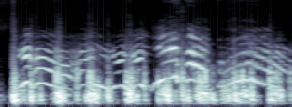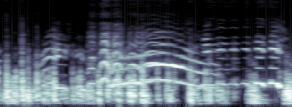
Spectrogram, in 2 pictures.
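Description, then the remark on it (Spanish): Rapid, steady clip-clop of the galloping horses of outlaws, loud, apparently imitated by a voice, with drawn-out voiced cries running over the rhythmic beats throughout. “Y entonces se escuchó el ruido del galope de los forajidos.”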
